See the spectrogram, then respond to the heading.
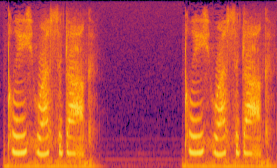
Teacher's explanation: a speaker with a repaired cleft palate producing mid dorsum palatal stops for t and d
